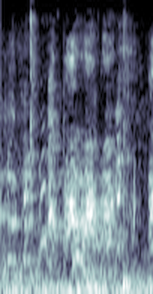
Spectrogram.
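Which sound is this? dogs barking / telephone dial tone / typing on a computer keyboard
dogs barking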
